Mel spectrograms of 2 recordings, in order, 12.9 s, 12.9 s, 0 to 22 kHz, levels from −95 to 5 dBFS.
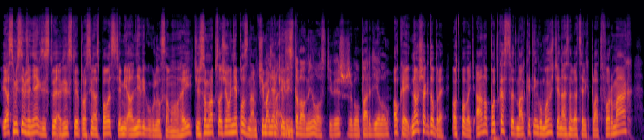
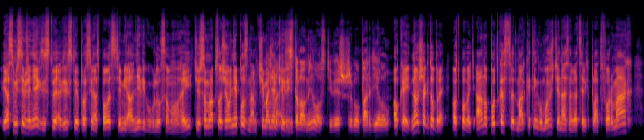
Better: first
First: none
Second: thin; very; fading below 400 Hz

